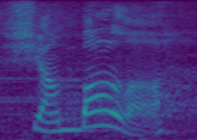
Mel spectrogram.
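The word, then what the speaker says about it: Shambhala: and wisdom Reigns and they use a really old Sanskrit word to name this place it's most often pronounced Shambala meaning a place of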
